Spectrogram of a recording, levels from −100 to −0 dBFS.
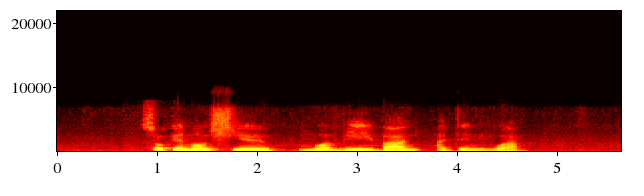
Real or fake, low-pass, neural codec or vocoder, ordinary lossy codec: fake; 7.2 kHz; codec, 16 kHz, 1.1 kbps, Voila-Tokenizer; Opus, 24 kbps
